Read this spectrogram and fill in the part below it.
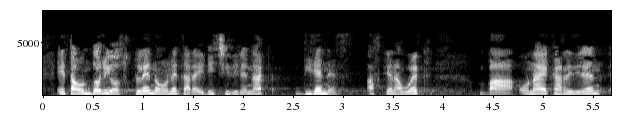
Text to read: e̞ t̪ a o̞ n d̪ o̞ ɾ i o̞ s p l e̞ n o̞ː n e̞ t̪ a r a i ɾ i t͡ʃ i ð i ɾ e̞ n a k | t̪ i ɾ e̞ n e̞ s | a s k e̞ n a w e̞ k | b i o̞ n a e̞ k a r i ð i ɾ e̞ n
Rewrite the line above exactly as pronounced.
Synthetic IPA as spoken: e̞ t̪ a o̞ n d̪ o̞ ɾ i o̞ s p l e̞ n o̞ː n e̞ t̪ a ɾ a i ɾ i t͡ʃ i ð i ɾ e̞ n a k | d̪ i ɾ e̞ n e̞ s | a s k e̞ n a w e̞ k | b a o̞ n a e̞ k a r i ð i ɾ e̞ n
